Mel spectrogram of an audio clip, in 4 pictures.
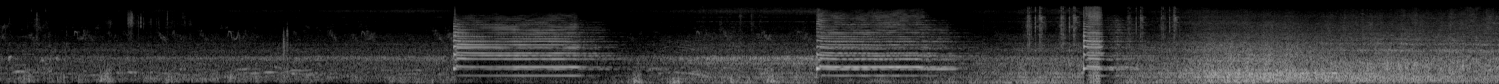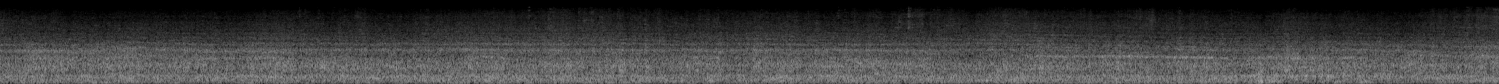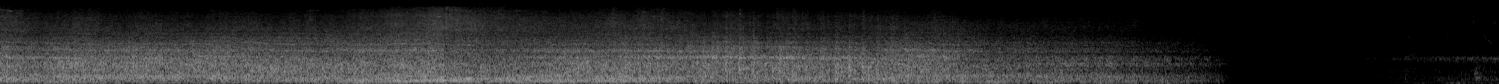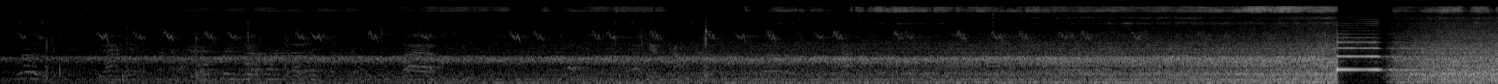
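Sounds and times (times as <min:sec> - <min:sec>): train horn blasts: 0:04.5 - 0:06.3, 0:08.2 - 0:09.7, 0:10.8 - 0:11.4, 0:58.3 - 0:59.3
train wheels rumbling and rattling: 0:09.8 - 0:40.2.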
